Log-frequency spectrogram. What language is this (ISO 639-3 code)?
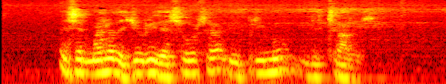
spa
